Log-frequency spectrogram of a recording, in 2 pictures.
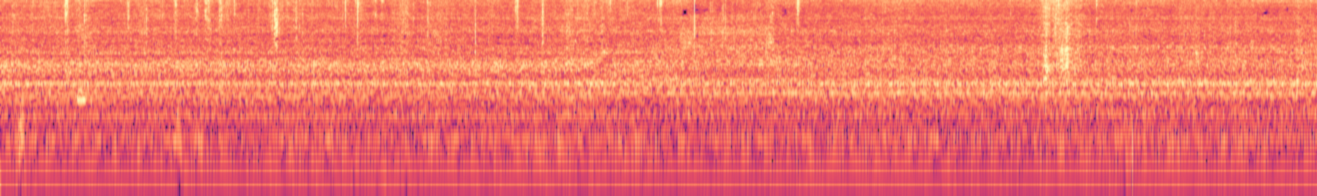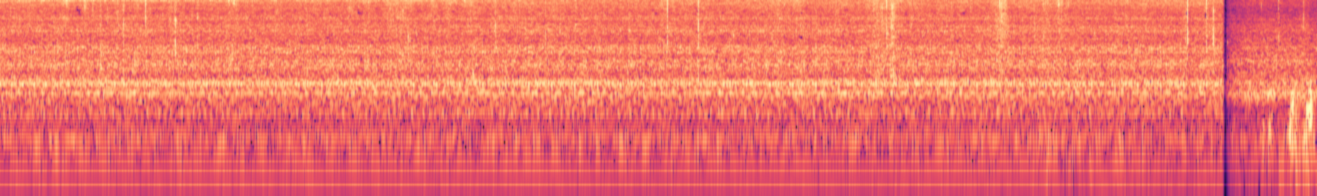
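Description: A diesel excavator engine idling steadily, a drone of several even tones, which drops out for a moment near the end. Over it come faint scattered clicks and scrapes of a metal pick clearing packed dirt from a clogged grease point on the bucket linkage.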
